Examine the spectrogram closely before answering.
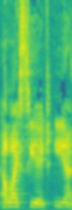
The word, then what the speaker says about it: lichen: It's L-I-C-H, and L-I-C-H-E-N is lichen, so I'm going to say that this is like, and this is a Linda color.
